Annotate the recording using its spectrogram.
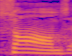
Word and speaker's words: Psalms: Psalm starts with a P, but it's pronounced Psalms, and there's 150-something songs there.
